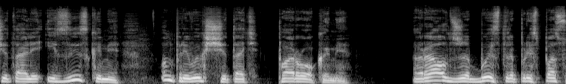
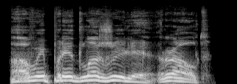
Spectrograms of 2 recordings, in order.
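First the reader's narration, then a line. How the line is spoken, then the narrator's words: Barked. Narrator (Russian): рявкнул генерал полиции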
